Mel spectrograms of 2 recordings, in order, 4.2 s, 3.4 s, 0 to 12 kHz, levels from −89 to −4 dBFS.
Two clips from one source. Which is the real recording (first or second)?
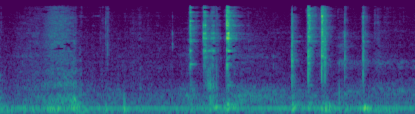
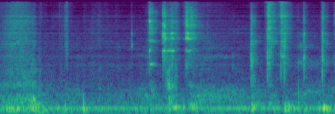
first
